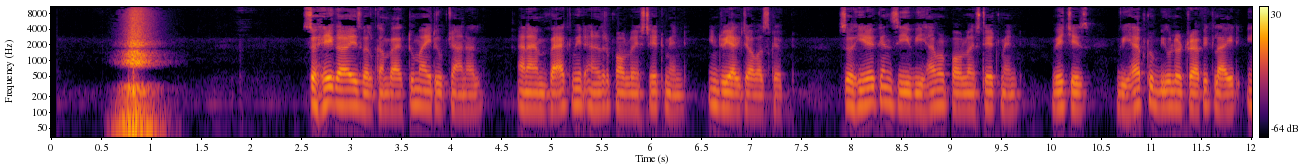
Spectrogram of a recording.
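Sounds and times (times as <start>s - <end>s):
deep whoosh effect: 0.6s - 1.2s.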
